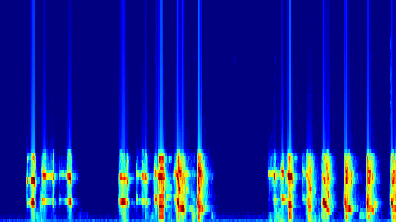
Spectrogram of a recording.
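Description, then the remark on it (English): A turkey game call blown in wild turkey kee-kee fashion: three runs of sharp, squeaky, whistling notes, each run longer than the last, loud, with short silences between. “You can do kikis on it.”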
